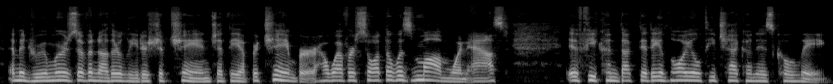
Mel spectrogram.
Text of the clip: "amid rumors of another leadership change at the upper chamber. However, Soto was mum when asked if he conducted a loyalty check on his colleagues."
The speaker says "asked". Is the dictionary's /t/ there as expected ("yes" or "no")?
yes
